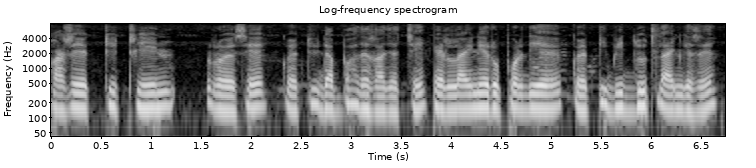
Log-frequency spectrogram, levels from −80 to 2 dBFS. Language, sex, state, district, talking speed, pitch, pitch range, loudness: Bengali, male, Assam, Hailakandi, 150 wpm, 155 Hz, 145-165 Hz, -16 LUFS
